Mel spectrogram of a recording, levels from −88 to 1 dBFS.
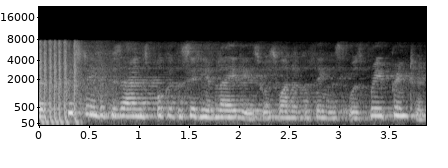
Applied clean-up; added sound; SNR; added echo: none; Gunshot, gunfire; 11 dB; reverberation time 2.3 s.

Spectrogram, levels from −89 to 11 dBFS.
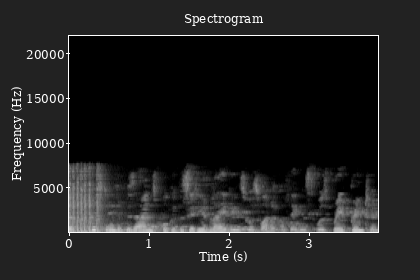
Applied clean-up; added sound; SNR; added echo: classical method WPE with log-MMSE.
